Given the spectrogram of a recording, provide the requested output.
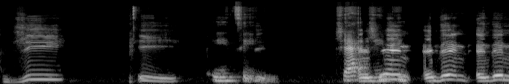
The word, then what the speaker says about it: GPT: So far, there was AI chat GBT, and I'm saying it right, GPT.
